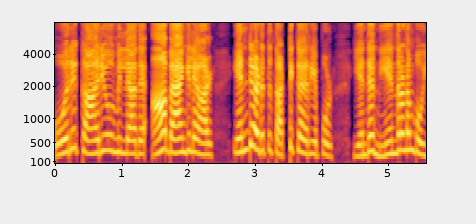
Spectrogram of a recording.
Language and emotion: Malayalam, angry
